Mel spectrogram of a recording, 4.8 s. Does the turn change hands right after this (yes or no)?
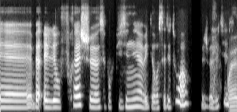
yes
